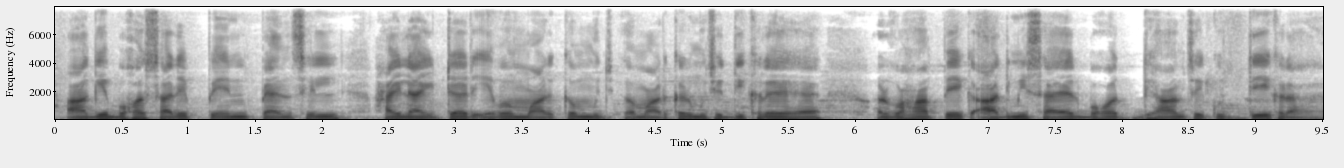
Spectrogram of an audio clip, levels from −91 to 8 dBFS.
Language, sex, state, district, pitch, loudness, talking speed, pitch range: Hindi, male, Bihar, Sitamarhi, 120 Hz, -20 LUFS, 165 wpm, 115-125 Hz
